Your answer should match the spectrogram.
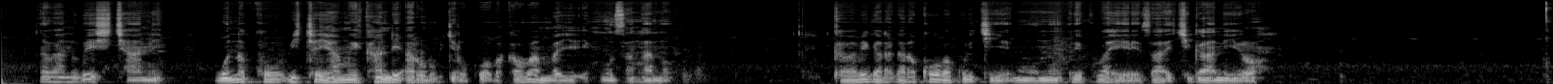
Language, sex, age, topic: Kinyarwanda, male, 18-24, government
